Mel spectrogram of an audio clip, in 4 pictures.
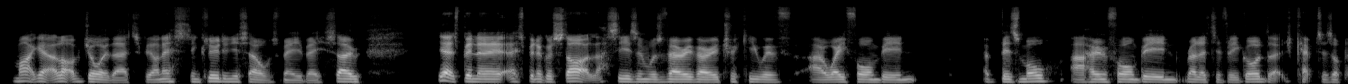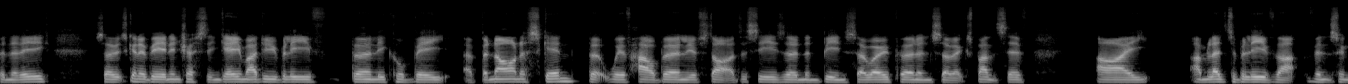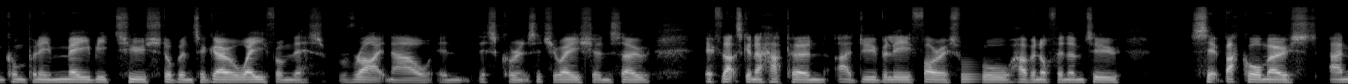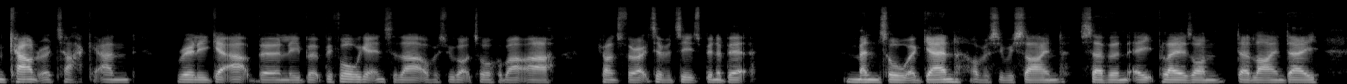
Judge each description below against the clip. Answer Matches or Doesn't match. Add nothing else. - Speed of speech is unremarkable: Matches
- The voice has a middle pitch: Doesn't match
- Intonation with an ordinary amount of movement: Doesn't match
